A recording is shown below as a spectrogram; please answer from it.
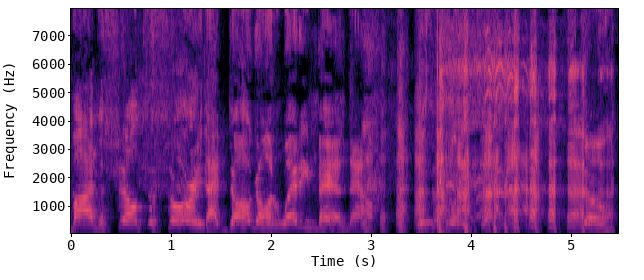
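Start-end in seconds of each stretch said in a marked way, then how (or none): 0.0-3.0 high, loud retold shout; emphatic outburst. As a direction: shout it as an exasperated punchline. Retold outburst of the Masters winner.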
